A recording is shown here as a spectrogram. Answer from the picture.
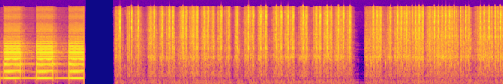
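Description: An electronic alarm beeps three times in quick succession, then a typewriter's keys clatter rapidly for the rest, with a short pause about seven seconds in.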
